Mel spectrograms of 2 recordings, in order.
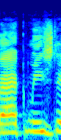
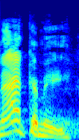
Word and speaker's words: Acme: Do you have Acmes down here? In Philly, it's A-C-A-M-E-Y, right? Acme. It's an Acme. It's 4 letters, 3 syllables.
